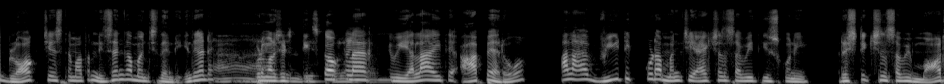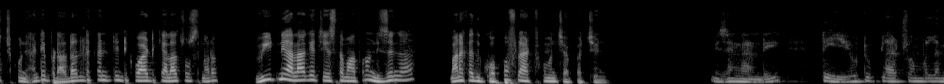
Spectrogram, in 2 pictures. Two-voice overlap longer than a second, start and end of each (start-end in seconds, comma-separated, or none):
2.6-4.0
